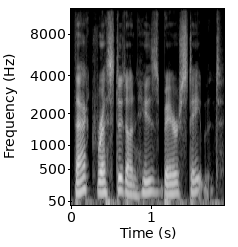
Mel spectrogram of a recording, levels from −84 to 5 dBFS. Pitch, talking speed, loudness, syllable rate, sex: 145 Hz, 220 wpm, -19 LUFS, 5.6 syllables/s, male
